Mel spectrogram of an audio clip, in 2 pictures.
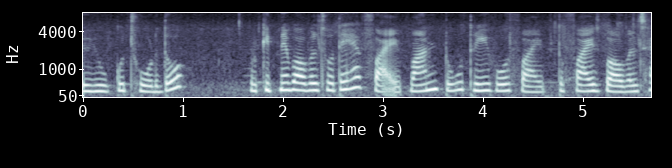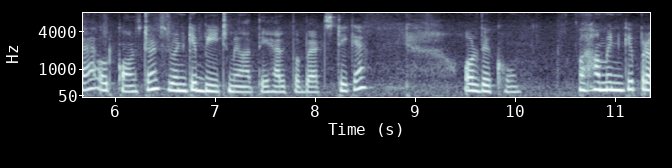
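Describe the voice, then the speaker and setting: A woman teaches a simple classroom lesson. Her voice sits a little high but sounds mellow and soft-edged. She checks in with her listeners again and again, and she slows right down whenever she spells something out. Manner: repeats "theek hai" often, slow and drawn-out when spelling letters.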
